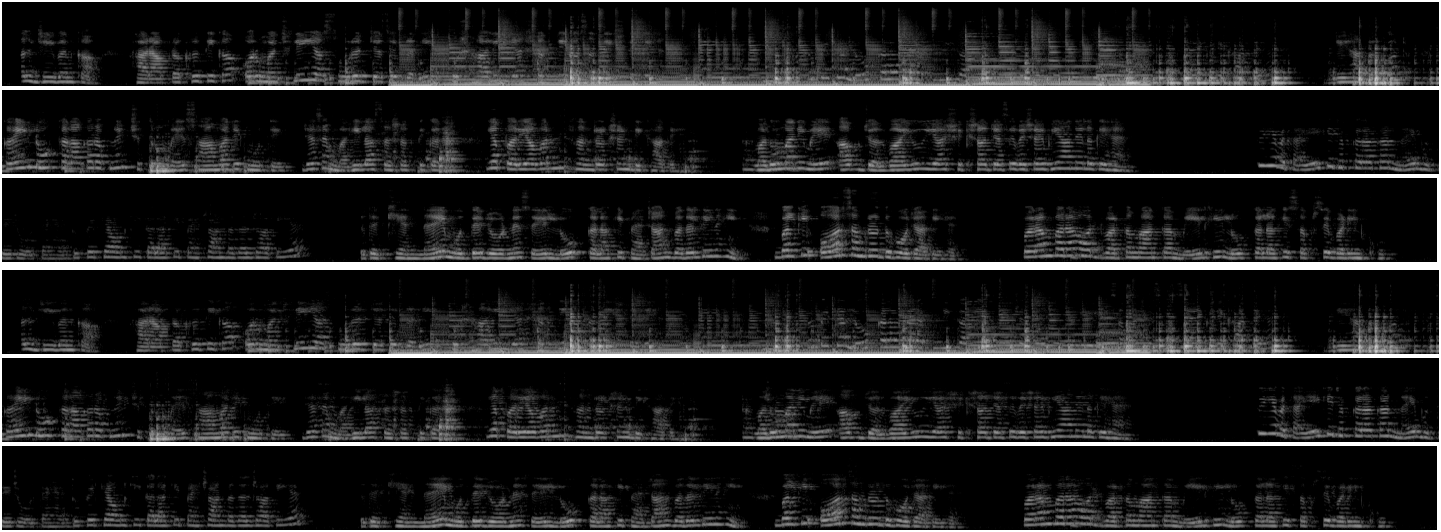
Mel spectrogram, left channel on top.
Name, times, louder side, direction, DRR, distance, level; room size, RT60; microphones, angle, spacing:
voice 1, 0.2-0.9 1.3-6.7 13.2-14.0 14.4-21.3 21.9-25.7 32.3-38.3 38.9-42.6, left 2 dB, 85° left, 4 dB, 6.3 m, -38 dB
sound 1, 2.5-6.6 6.8-7.4 7.7-8.7 9.0-9.2 9.4-12.9 13.3-14.4 15.0-15.2 15.8-17.0 17.6-17.7 18.3-18.9 19.8-20.0 20.3-20.4 20.6-20.7 21.1-21.3, equal, 10° right, 1.1 m, -29 dB
sound 2, 3.9-11.5, left 1 dB, 50° left, 1.3 m, -30 dB
voice 2, 7.6-12.8 21.8-22.3 26.9-31.8 39.4-39.7, right 1 dB, 85° right, 3 dB, 6.4 m, -43 dB
22.5 x 8.3 x 2.3 m, 0.28 s
head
